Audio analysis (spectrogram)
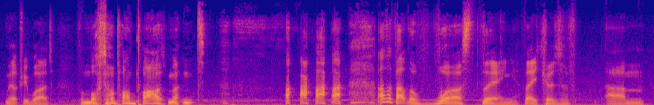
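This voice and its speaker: A man's voice: fairly low pitch, slight background noise. A man casually chatting while streaming a video game, rambling and often chuckling as he answers chat. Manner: reads and answers chat messages while playing.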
